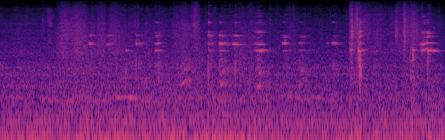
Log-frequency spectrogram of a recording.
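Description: Low steady rumble of a car engine idling, under scattered short high chirps of night insects, with one click near the end.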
